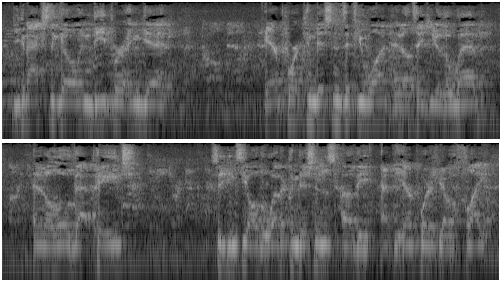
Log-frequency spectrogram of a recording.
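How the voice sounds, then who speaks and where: A man talks at a fairly quick pace with monotone, flat intonation. There is noticeable background noise. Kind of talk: tutorial walkthrough. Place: home room. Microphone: phone near.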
